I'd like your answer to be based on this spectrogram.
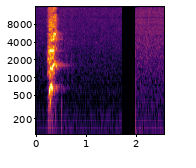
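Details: Single sharp, voiced hiccup, then quiet, performed during a read-aloud children's story about a hippo with hiccups; simulated hiccup.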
